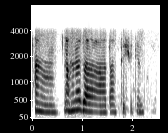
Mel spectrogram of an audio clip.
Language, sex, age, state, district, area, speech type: Kashmiri, female, 45-60, Jammu and Kashmir, Budgam, rural, conversation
